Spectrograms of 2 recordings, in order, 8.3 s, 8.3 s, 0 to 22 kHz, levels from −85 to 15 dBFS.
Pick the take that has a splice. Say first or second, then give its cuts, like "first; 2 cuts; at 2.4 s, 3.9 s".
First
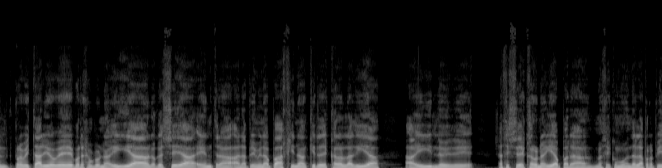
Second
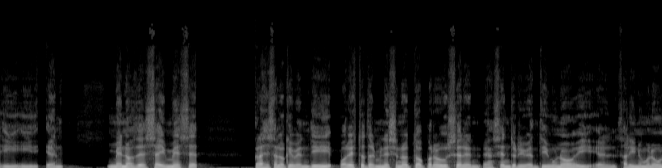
first; 2 cuts; at 5.1 s, 7.0 s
